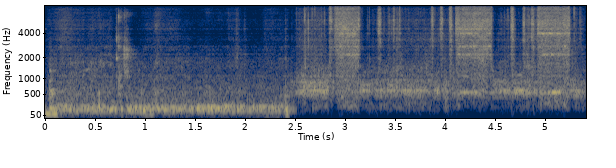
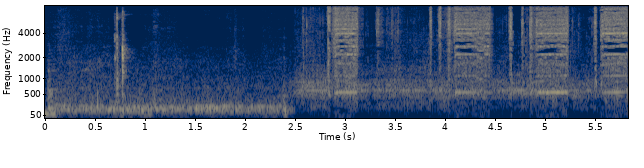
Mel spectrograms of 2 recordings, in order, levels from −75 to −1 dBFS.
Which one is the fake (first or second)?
first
